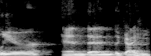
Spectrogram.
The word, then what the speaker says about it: Lehr: But anyway, his last name is spelled Lehr. John Lear, and then the guy he did a lot of comedy with on campus, his name was Jerry Saslow.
